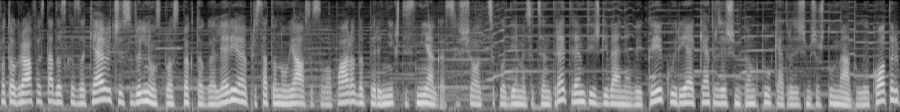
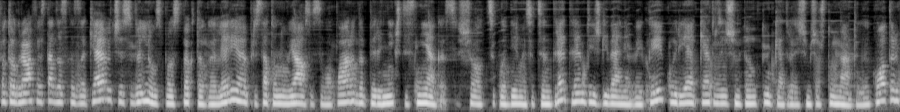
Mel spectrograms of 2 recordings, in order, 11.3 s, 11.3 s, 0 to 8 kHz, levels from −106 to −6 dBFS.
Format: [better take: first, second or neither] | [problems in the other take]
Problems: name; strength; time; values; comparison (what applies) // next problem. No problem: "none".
first | noise reduction (neural mask model DeepFilterNet 3)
